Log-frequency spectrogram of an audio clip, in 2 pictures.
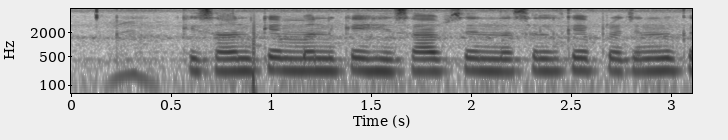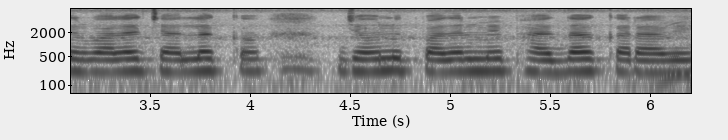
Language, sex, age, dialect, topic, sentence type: Bhojpuri, female, 18-24, Northern, agriculture, statement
